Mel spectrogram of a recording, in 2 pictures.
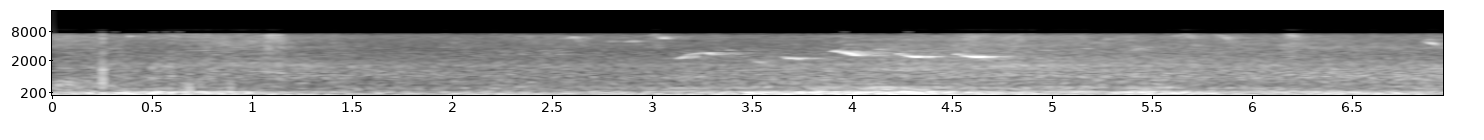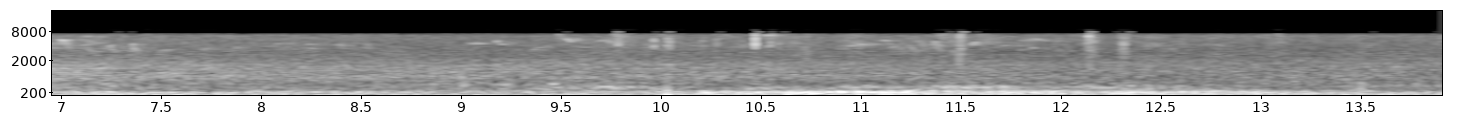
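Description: A small bird chirping a few short rising notes about three to four seconds in. Beneath it runs a steady low rumble, with spells of a pug snuffling close by as it noses along the ground.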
